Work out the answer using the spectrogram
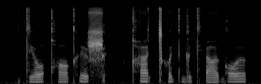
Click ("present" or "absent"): present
